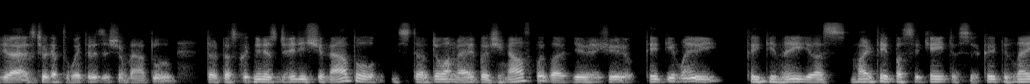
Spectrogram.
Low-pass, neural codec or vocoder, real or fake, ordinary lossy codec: 7.2 kHz; codec, 16 kHz, 0.5 kbps, FunCodec, trained on Chinese and English, 25 frames a second; fake; AAC, 64 kbps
